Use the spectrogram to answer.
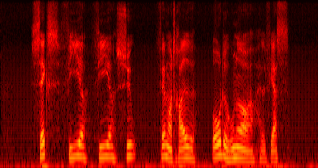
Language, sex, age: Danish, male, 33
